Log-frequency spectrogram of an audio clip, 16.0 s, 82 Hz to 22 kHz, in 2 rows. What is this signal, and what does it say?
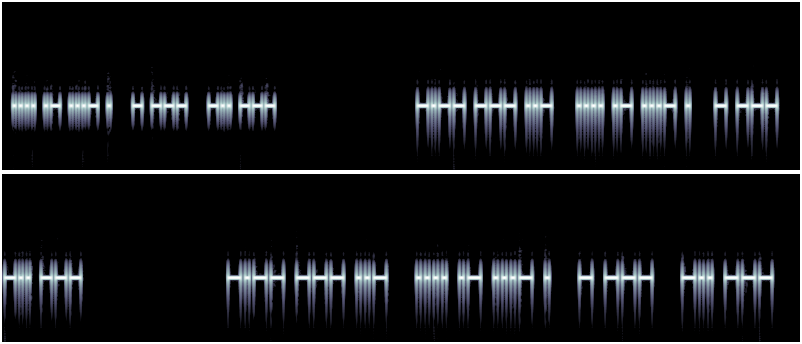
Morse code, heard as a keyed tone, about 35 wpm, 700 Hz. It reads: HAVE TO DO YOU HAVE TO DO YOU HAVE TO DO
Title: Speed-Racing - Sets of 4 Words 28wpm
